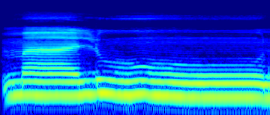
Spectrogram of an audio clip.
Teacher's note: Matikan dengan huruf nun. Hujung lidah menyentuh gusi atas. Ataupun hujung lidah menyentuh lelangit keras di bahagian depan.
